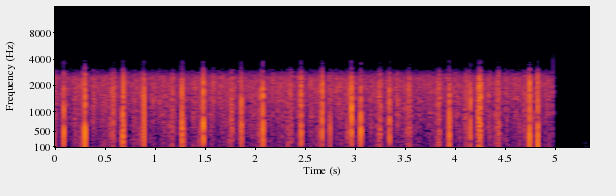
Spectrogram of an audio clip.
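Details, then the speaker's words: Conveyor combining-roll bearing flagged by ultrasound, crest factor rising to 25.42: sharp, uneven clip-clop knocks over a hiss, like a horse walking; teardown found a loose cage and damaged rolling elements. "yeah it sounded like a horse walking to me [Applause] yeah it's like a clippity clop but uh repetitive impacting going on so once they actually took this apart there was a lot of looseness in the cage"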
